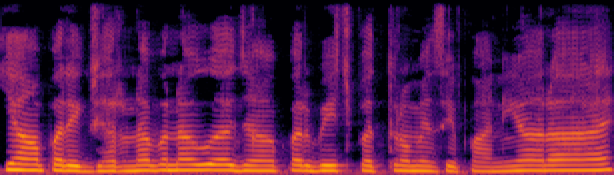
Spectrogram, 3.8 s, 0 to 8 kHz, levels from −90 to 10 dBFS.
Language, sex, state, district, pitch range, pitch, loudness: Hindi, female, Uttar Pradesh, Hamirpur, 220-245 Hz, 230 Hz, -15 LUFS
